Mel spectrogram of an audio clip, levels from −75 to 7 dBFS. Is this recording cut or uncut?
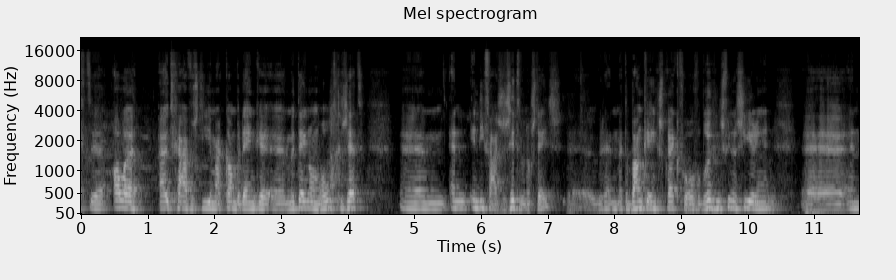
cut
